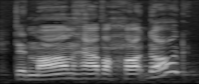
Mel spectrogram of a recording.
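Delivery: rising question-like lift at the end on dog. Reading a practice sentence aloud to show question intonation. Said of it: "Notice how I changed my voice because of the question mark".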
